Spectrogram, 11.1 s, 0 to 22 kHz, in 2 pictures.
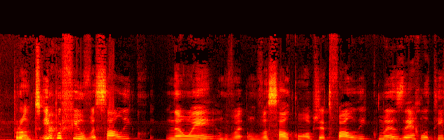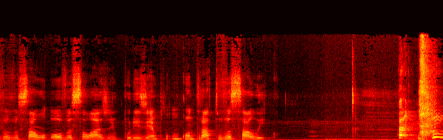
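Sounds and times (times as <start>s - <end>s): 
speech: 0.2s - 9.0s
person sneezing: 10.5s - 11.0s.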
